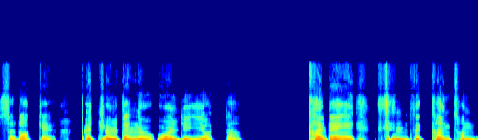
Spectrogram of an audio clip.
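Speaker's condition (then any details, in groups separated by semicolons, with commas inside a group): Brain lesion disability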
